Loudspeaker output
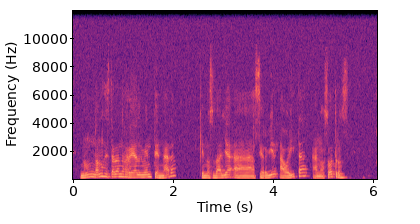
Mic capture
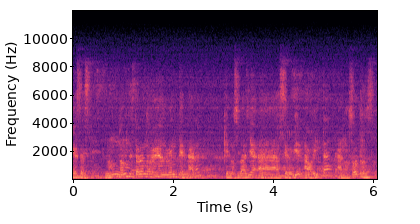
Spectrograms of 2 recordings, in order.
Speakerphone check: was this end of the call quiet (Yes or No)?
Yes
